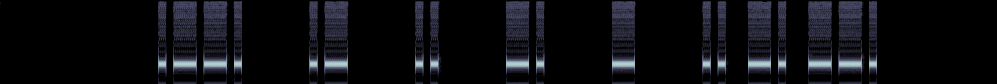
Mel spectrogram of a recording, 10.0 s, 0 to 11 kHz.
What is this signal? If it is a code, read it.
Morse code, heard as a keyed tone, about 16 wpm, spaced as for 10 wpm, 800 Hz. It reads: PAINTING
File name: Special INGs-mp3s / Special INGs-mp3s / Fast ing @15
